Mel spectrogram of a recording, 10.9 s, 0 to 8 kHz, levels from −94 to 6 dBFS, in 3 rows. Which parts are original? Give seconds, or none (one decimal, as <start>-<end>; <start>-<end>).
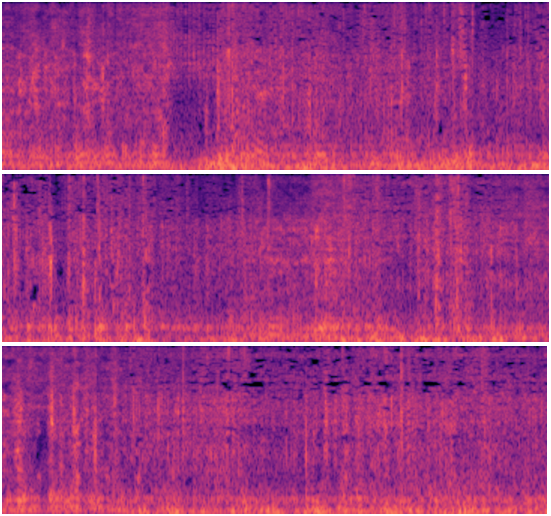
1.1-5.3; 5.9-7.0; 8.1-10.9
